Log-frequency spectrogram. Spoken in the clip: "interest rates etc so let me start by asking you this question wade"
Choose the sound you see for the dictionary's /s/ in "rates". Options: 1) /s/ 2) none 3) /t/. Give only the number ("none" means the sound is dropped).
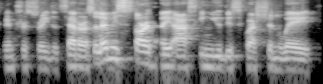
2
